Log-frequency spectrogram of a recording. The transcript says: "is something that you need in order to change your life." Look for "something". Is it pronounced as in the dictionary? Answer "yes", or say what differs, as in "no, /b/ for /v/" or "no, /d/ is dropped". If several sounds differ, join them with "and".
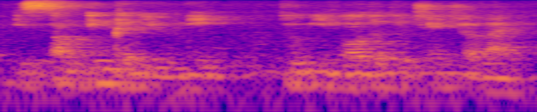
no, /t/ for /θ/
